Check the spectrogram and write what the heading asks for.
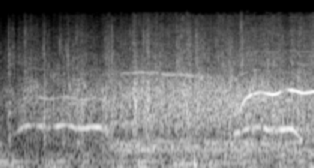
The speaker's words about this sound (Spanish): Gracias por los aplausos. Gracias. Pero estáis haciendo mal según los grandes palmeros, se debe de ahuecar un poco más las manos para que suene mejor.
